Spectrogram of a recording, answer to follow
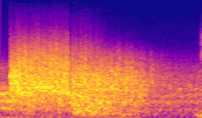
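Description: Thunderclap sound effect with a lightning strike: a sudden loud crack that rumbles and fades away over about a second and a half.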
